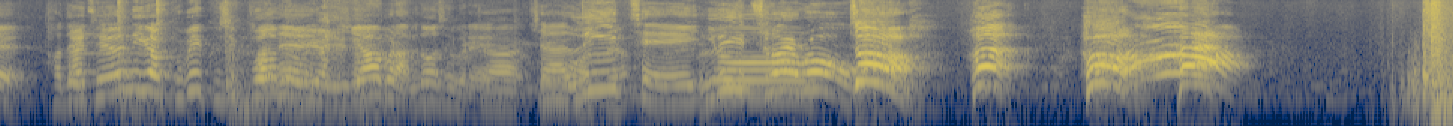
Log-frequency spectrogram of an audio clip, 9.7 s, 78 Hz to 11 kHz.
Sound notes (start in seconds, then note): 7.2 cheering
